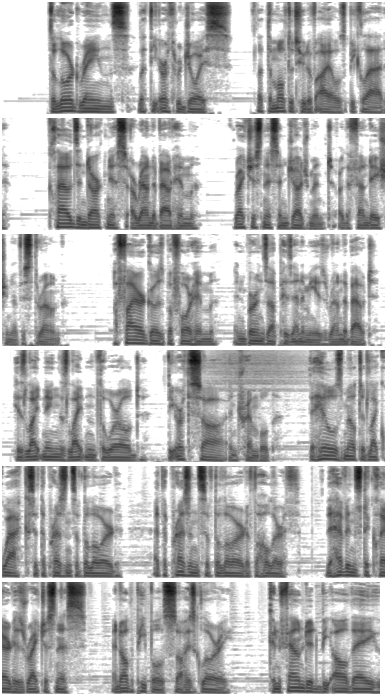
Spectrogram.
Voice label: poetry and prayer psalm english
